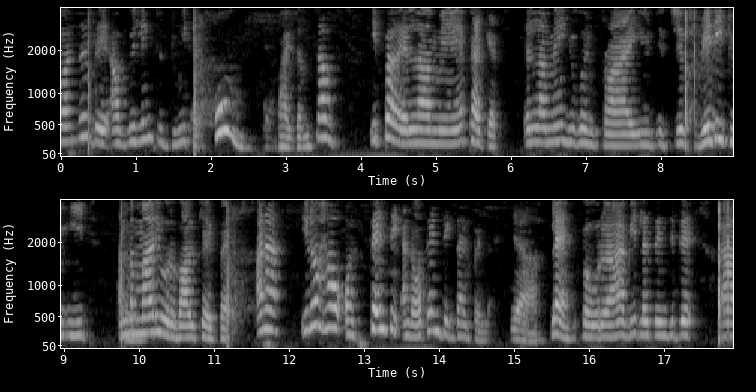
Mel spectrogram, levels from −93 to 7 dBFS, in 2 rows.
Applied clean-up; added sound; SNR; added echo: classical method log-MMSE.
